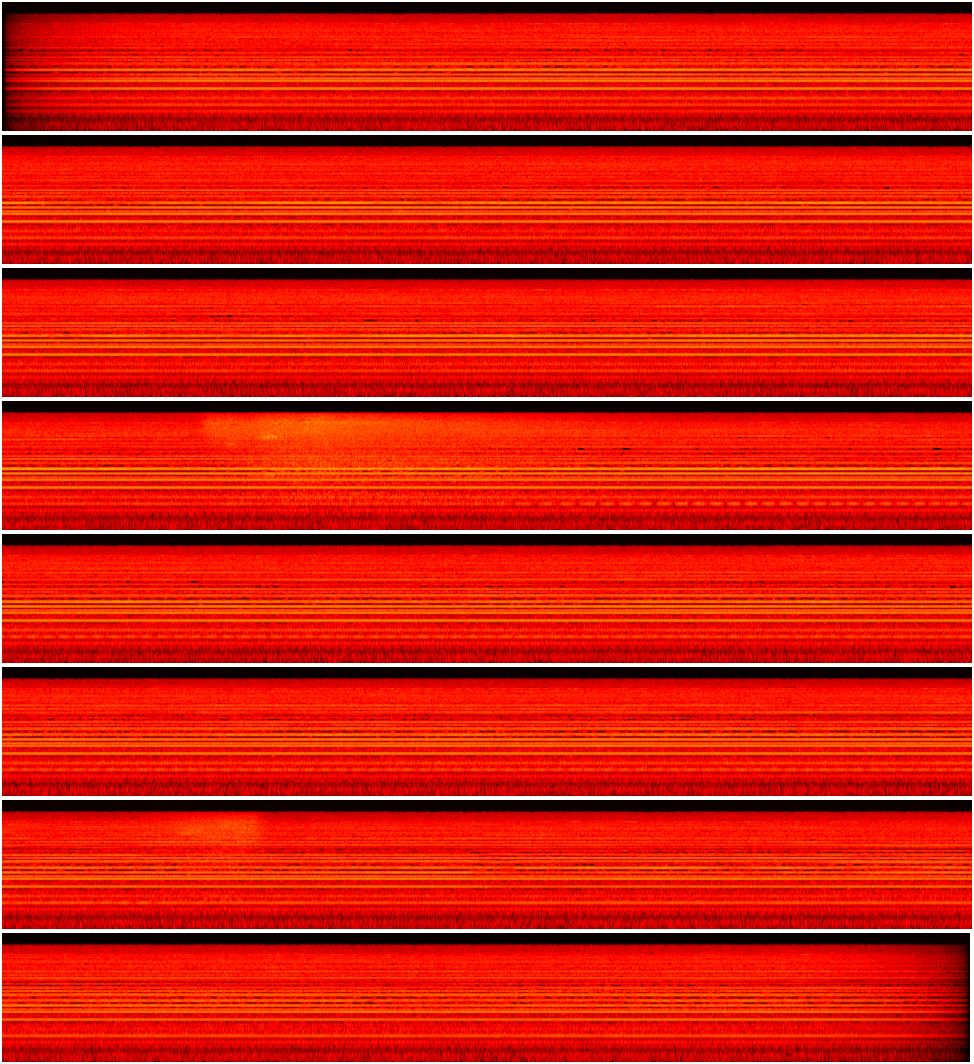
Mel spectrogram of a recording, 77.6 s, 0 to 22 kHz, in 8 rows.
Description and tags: Normal operation of an air compressor in a Chemical Plant. Recorded whit a H4n and wind filter.
Spelling errors are the fault of Google Translator... ;)
air, chemical, compressor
